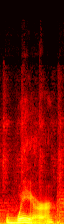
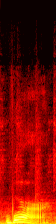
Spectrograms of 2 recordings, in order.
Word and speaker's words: were: small note here please make sure you don't pronounce the word were as where that's what many students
